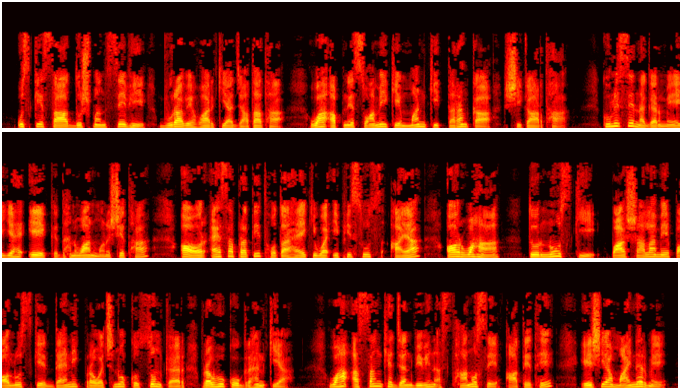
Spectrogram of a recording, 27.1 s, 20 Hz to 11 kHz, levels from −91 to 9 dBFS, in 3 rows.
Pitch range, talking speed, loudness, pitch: 135-180 Hz, 140 wpm, -26 LUFS, 155 Hz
